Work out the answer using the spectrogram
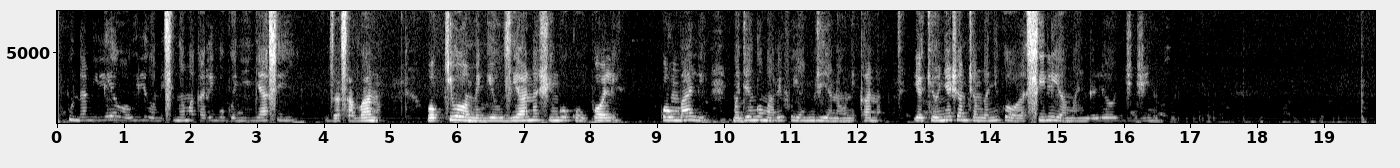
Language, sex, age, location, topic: Swahili, female, 18-24, Nairobi, government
